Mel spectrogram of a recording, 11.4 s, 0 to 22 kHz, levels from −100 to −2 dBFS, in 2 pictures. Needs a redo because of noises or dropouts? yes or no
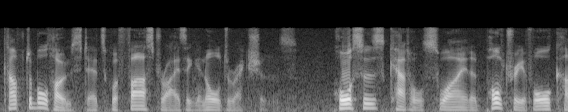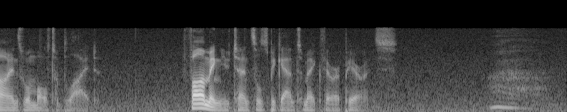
yes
